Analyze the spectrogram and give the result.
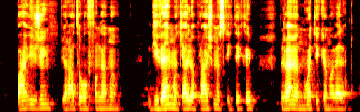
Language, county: Lithuanian, Kaunas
